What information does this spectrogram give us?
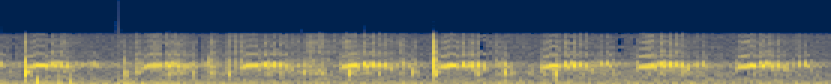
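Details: A pair of sandhill cranes flying past nearby give loud, rolling, rattling bugles, one roughly every half second to second, with a few sharp knocks and handling noise.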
